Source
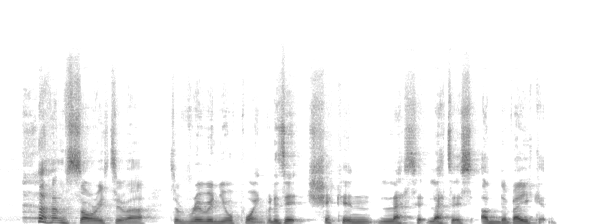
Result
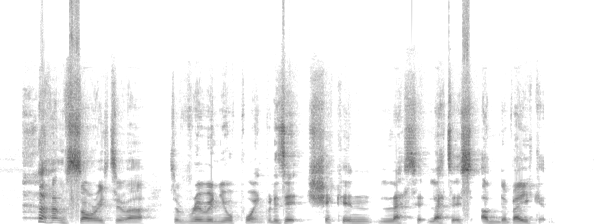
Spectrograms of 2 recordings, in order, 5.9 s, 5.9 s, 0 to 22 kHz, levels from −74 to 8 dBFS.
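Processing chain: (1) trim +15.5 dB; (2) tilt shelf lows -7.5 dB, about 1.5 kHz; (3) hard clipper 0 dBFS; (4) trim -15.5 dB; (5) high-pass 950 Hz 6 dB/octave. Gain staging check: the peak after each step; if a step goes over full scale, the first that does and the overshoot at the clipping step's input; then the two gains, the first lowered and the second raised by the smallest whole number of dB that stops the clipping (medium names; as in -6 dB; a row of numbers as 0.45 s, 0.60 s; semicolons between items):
+7.0 dBFS, +9.5 dBFS, 0.0 dBFS, -15.5 dBFS, -12.0 dBFS; step 1, 9.5 dB; step 1 +5.5 dB, step 4 -5.5 dB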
